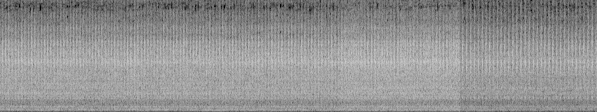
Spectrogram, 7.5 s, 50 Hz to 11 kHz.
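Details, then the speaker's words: Eberspacher B1 gasoline heater for a VW Beetle, bench test-fired, glow plug hot, battery charger apparently cutting out: fan and burner roar with an uneven, fluttering note sagging near the end; flame not steady, cause unclear. "Well, I'm not hearing a steady flame in there. I think the battery charger just cut out again. Well, this heater's definitely got problems."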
